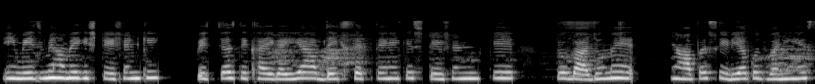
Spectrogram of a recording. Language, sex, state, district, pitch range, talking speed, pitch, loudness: Hindi, female, Bihar, Madhepura, 260-285 Hz, 190 wpm, 275 Hz, -15 LUFS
